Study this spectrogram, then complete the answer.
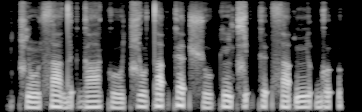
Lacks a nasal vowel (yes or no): no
